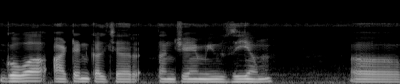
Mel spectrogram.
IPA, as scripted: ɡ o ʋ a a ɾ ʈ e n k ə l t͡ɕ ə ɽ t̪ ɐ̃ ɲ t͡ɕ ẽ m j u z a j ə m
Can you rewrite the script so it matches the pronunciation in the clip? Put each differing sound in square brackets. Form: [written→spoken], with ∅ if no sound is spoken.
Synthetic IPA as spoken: ɡ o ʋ a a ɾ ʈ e n k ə l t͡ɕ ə [ɽ→ɾ] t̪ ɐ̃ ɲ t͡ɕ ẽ m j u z [a→i] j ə m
